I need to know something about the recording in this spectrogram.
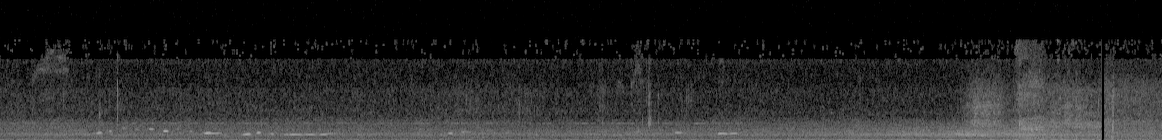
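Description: Steady low rumble of distant road traffic with faint, scattered bird chirps through the first ten seconds or so, and the noise swelling briefly near the end.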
